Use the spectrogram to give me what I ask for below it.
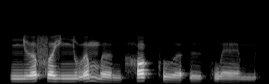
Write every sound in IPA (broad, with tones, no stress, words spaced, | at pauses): ɲɨ˨˦ə̯fə˧jɲṵ˧˥ə̯mə̤ː˨˩ŋ hɔ˦˥k̚ʔṳ˨˩ə̯ ʔɨ̤˨˩kwɛ̤˨˩m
